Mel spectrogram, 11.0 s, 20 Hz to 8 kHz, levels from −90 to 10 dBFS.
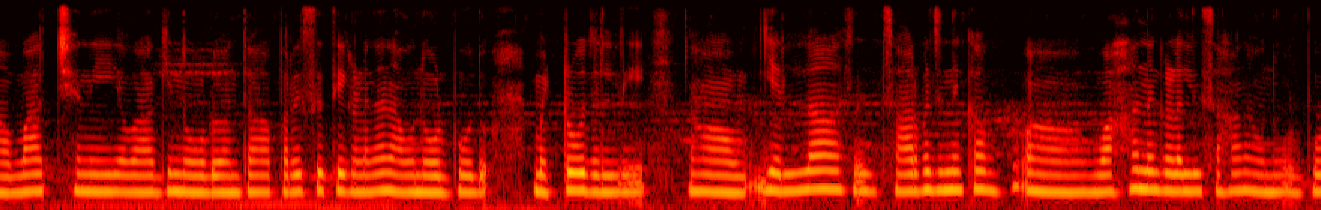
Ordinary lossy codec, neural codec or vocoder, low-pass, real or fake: Opus, 64 kbps; none; 7.2 kHz; real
